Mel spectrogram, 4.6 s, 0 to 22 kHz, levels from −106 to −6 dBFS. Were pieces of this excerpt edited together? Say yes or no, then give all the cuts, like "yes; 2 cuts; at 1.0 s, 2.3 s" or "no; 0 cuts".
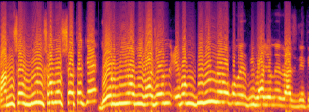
yes; 1 cut; at 1.4 s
